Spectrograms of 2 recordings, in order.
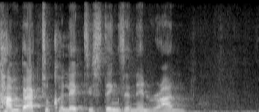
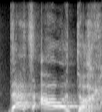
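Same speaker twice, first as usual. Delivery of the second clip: put-on high, loud cry from the girlfriend; much higher, louder outburst; upset girlfriend; 8 dB louder than usual. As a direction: she leaps out demanding her dog. Girlfriend voiced, upset and certain.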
